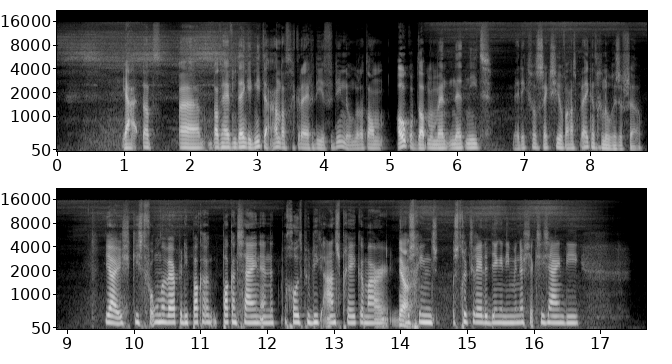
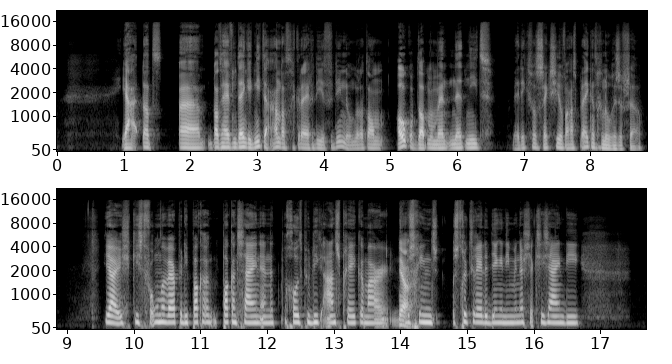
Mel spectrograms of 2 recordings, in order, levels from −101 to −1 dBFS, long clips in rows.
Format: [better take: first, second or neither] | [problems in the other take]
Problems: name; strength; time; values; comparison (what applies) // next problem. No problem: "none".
second | hiss; faint; throughout; 25 dB below the speech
